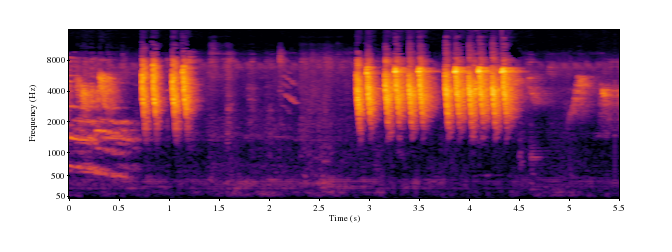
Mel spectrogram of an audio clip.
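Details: Bar-winged prinias kept in an aviary sing in the morning, a song compared to shooting. Short volleys of sharp, high repeated notes come in two bursts, then a longer rattling series. Faint low chatter fills the gaps.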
